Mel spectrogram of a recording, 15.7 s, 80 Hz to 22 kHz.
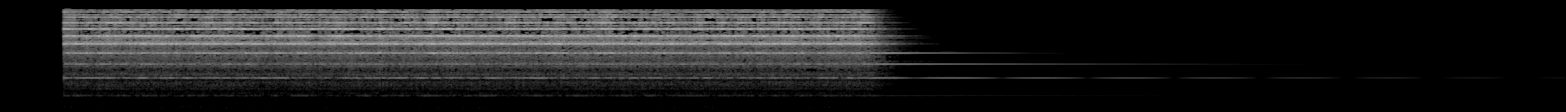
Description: Schulglocke Klingelton
Der Schulglocken-Klingelton erinnert an den Beginn des Unterrichts und bringt die Atmosphäre der Schule direkt auf Ihr Handy.
schulglocke-klingelton-de-www_tiengdong_com.mp3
